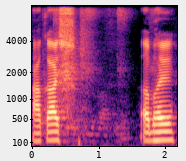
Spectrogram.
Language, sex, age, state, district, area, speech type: Marathi, male, 18-30, Maharashtra, Wardha, urban, spontaneous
